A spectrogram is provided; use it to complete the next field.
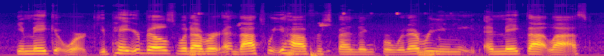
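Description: A woman with a Canadian accent has an ordinary speaking voice. She talks at a moderate pace and a medium pitch with ordinary pitch variation. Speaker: podcaster. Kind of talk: casual chat.

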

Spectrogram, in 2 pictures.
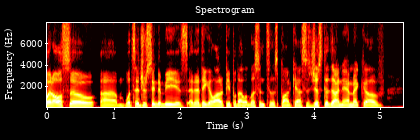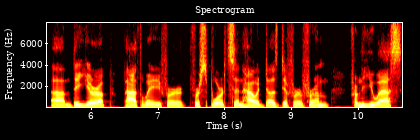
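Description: With a normal speaking voice and an American accent, a man talks at a fairly quick pace with a fairly high pitch, the sound dry and close with no echo over a quiet background. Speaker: podcast host. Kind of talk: casual interview.

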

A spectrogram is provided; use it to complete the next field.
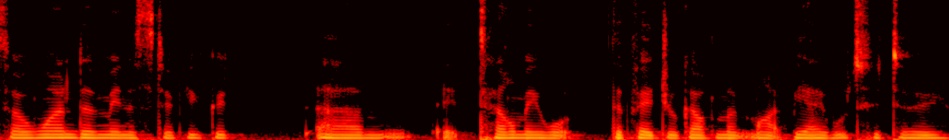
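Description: A dark, mellow tone carries an Australian accent in a monotone, flat delivery. The recording is very clean, with a silent background. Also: woman. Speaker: entrepreneur, audience questioner. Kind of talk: audience question. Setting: live event with audience.

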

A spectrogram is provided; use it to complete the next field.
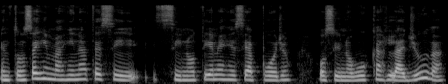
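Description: At a moderate pace, a woman speaks in a dark, mellow tone at a medium pitch with ordinary pitch variation. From Dominican Republic. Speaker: children's author and poet. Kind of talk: interview conversation.

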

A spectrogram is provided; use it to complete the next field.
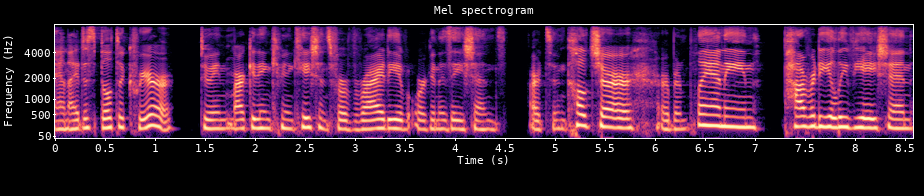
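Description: In an ordinary speaking voice, a woman with an American accent talks at a fairly quick pace, medium in pitch with fairly even intonation. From Chicago. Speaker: nonprofit executive director. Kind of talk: interview conversation.

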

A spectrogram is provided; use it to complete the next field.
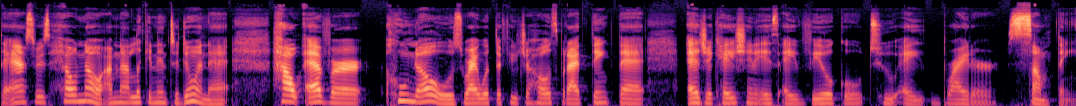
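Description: A woman with a plain, everyday voice speaks at a fairly low pitch with ordinary variation, in a dry, close sound with no echo and a very clean recording over a silent background. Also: moderate pace. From Chicago, west side. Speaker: literature professor. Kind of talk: casual chat.

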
